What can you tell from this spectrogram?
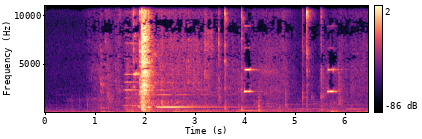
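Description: National Otis passenger elevator arriving: a sharp knock about two seconds in, then a steady chime tone that rings for about two seconds and fades. Two short high beeps follow later.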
